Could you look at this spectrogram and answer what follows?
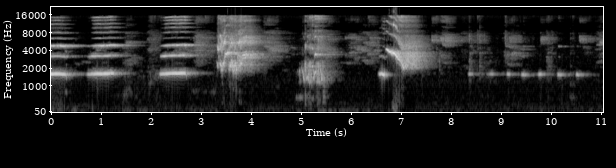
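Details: Loud, talkative lory, active daily and kept as a decoy for other lories: steady, clear whistles repeated, then coarse, rising screeches, ending in a quick run of short whistled notes.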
